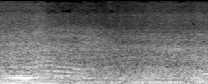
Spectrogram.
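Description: A low, steady engine hum from a running motor vehicle, with a man's voice murmuring briefly at the start.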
